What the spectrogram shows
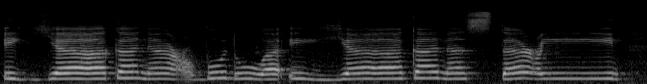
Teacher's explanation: یہاں پر عین ہے تو نکالنا ضروری ہے ورنہ حمزہ پڑھیں گے تو معنی بدل جاتے ہیں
